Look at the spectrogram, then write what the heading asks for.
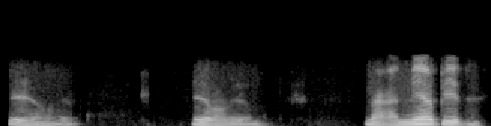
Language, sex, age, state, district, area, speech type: Sanskrit, male, 18-30, West Bengal, North 24 Parganas, rural, conversation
